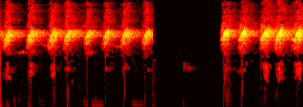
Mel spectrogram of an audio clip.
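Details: Flamboyan bird chirping in quick high notes, about six per second-and-a-half, stopping briefly and then picking up again; used to encourage a kept bird to sing.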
